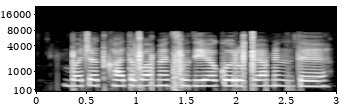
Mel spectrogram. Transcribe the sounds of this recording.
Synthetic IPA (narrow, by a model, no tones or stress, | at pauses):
bɐt͡ʃət̪kʰaːt̪bamẽsuːd̪ijakoɾʊpjamɪlt̪eɦɛ̃ː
